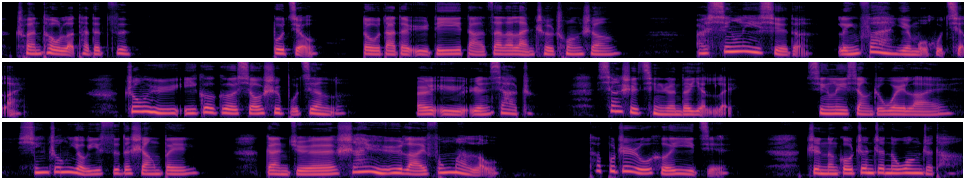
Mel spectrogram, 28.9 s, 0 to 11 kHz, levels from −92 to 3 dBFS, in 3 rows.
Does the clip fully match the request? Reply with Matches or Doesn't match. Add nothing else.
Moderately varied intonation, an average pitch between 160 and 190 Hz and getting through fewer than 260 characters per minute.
Matches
